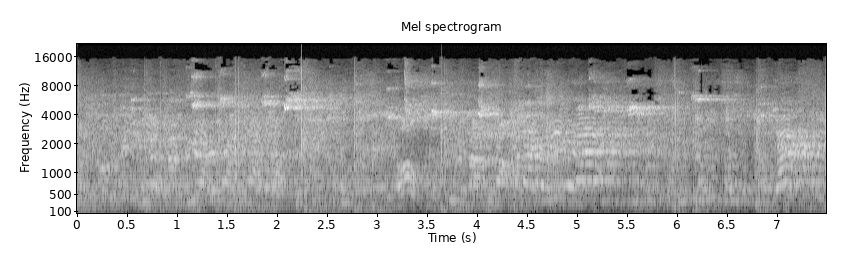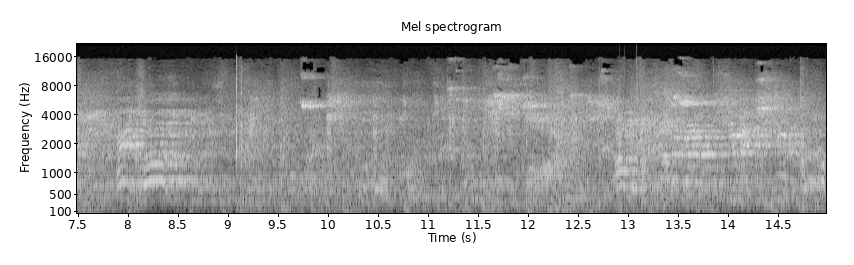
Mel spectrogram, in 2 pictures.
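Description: Basketball bouncing on a hardwood gym floor during play, with players' voices calling out and the echo of a large gym hall.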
